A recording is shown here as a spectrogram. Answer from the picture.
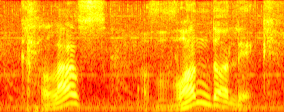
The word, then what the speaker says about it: Klaus Wunderlich: Yeah, but we're starting off with our favorite guy, one of our favorite guys anyway, Klaus Wunderlich.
